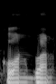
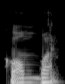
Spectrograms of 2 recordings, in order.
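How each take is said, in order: First: The word is said with an n before b. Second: The word is said with an m before b. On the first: "লেখা আছে কোনবান" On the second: "উচ্চারিত হবে কোম্বান"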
